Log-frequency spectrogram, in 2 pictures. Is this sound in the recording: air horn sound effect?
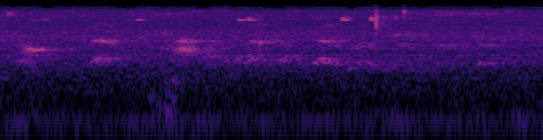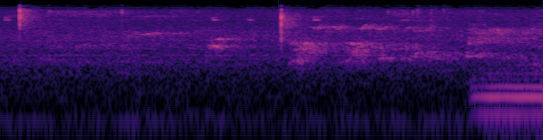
no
